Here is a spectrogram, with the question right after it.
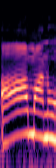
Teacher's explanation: کھڑی حرکات بھی حروف مدہ کے قائم مقام ہے، اس کو بھی ایک الف یعنی دو حرکات کے برابر کھینچ کر پڑھیں گے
